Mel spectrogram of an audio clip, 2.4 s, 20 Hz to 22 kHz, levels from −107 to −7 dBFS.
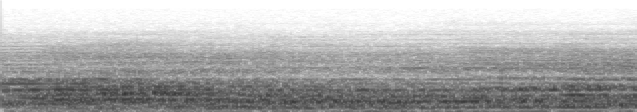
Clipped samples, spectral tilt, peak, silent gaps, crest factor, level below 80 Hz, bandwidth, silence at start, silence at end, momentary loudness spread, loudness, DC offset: under 0.1%; -8 dB/octave; -20 dBFS; none; 14 dB; -54 dBFS; 7.4 kHz; 0 s; 0 s; 3 LU; -34 LUFS; under 0.1%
